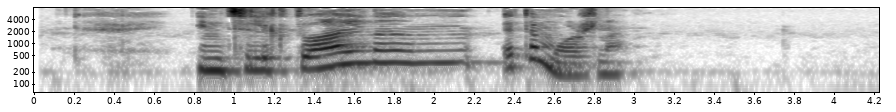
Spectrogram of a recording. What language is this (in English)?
Russian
